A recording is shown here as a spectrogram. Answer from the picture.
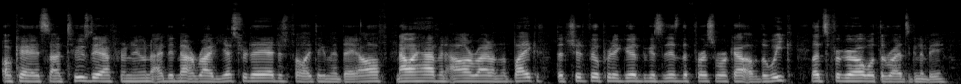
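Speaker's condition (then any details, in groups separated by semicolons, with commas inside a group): No condition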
